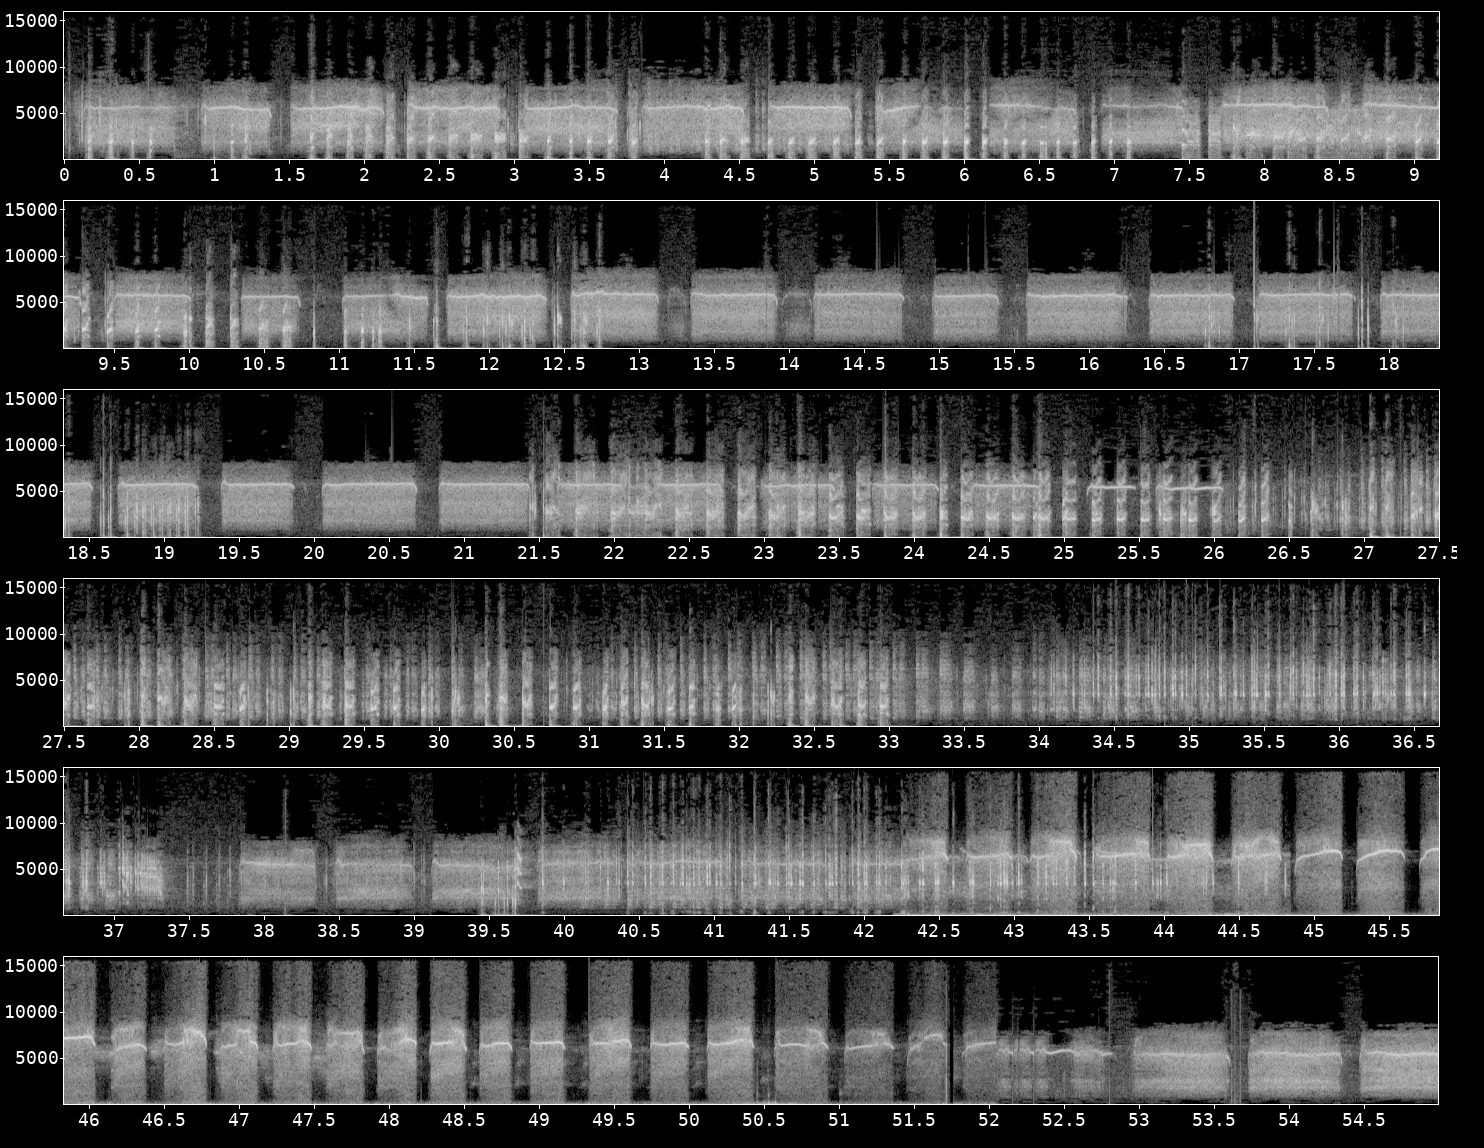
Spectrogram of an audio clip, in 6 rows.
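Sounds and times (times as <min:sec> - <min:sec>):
swiftlets twittering: 0:00.0 - 0:11.6, 0:42.2 - 0:52.1
thin steady high tone: 0:42.2 - 0:52.1.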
